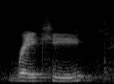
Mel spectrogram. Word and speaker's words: Reiki: so what is raiki um talks about it's pronounced raiki it's made up of two Japanese words universal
